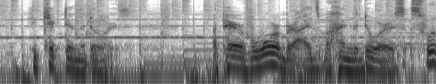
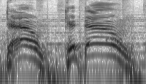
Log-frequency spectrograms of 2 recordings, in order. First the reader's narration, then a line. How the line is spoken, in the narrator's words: shouted Aris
